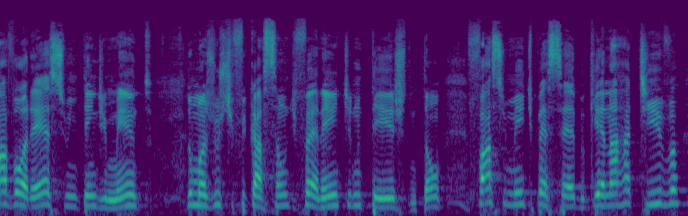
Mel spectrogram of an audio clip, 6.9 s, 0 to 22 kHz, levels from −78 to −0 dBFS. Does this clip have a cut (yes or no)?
yes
